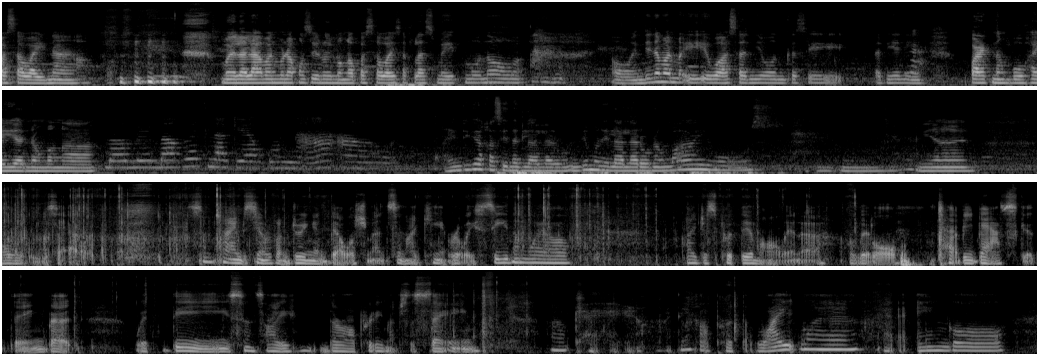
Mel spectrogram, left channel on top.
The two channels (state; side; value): different; both; correlation 0.00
